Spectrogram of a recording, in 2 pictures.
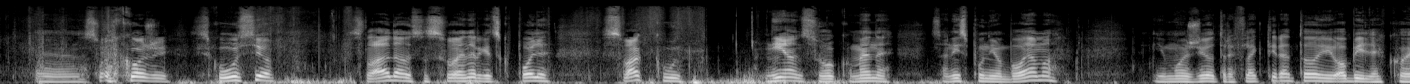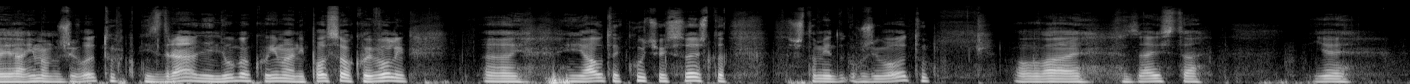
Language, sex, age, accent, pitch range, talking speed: Croatian, male, 20-39, Serbian, 115-145 Hz, 115 wpm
